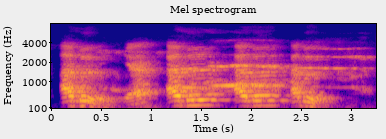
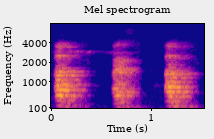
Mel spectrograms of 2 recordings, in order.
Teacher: dalam kondisi sukun atau sakinah ya dia harus mantul karena dia termasuk huruf-huruf qalqalah ya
